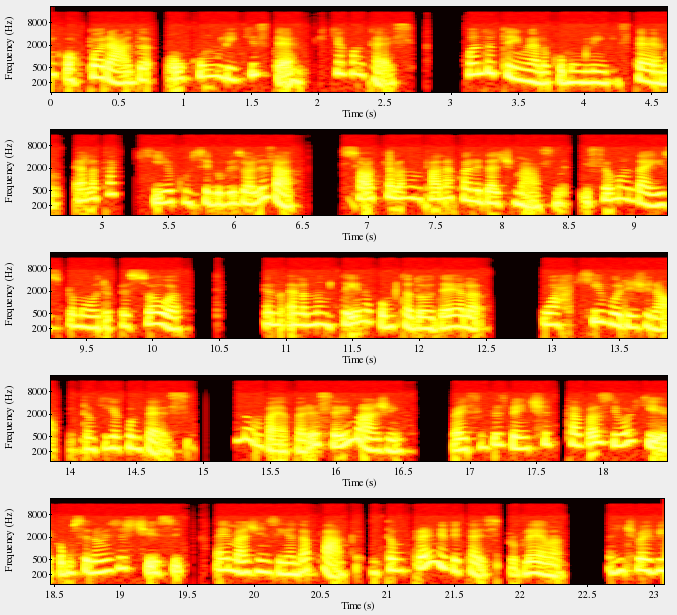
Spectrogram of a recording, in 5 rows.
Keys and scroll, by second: 18.6 Delete, 20.5 ctrl+z, 20.5 Delete.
